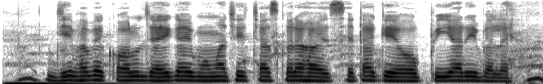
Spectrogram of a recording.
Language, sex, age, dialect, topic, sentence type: Bengali, male, 18-24, Jharkhandi, agriculture, statement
